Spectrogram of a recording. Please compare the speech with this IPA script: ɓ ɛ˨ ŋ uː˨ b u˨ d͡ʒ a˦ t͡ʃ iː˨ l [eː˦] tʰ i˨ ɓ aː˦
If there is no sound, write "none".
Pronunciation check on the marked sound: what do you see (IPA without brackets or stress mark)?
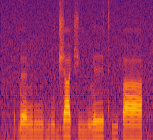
eː˦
